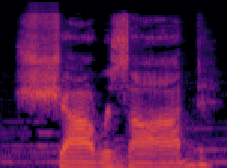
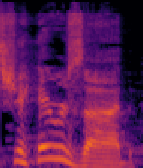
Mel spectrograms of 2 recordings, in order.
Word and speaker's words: Scheherazade: Arabian Nights know the story of Shahrzad Scheherazade dammit that's it it's Scheherazade stupid Jeff I'm standing here or sitting here and I keep pronouncing it wrong ah oh man yeah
